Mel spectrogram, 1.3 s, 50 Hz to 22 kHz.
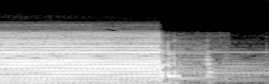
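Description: Electric guitar played through an Ampeg B15n amp plugin with distortion, a single loud sustained distorted chord ringing out and then cut off abruptly, leaving a faint decaying tail.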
